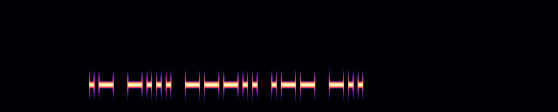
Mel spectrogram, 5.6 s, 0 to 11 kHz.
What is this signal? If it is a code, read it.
Morse code, heard as a keyed tone, about 25 wpm, 700 Hz. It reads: AB8WD
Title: USA Call Signs - 5 Characters - 25wpm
